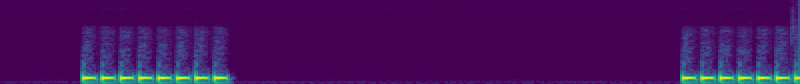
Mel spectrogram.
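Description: A telephone ringing on an outgoing call that has not yet been answered: two short trilling rings about three seconds apart.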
